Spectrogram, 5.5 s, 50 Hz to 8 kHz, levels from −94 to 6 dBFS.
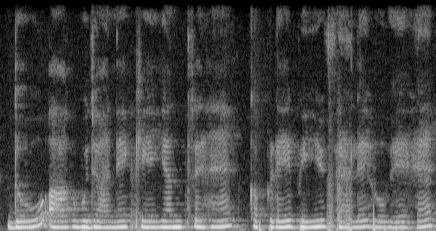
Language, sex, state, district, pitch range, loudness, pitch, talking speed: Hindi, female, Uttar Pradesh, Saharanpur, 195-210 Hz, -15 LUFS, 200 Hz, 120 wpm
